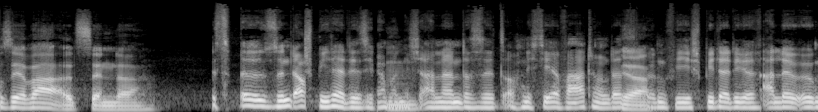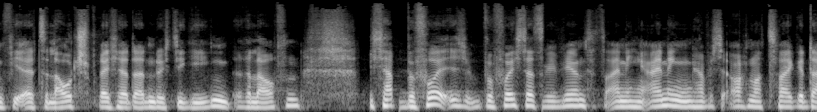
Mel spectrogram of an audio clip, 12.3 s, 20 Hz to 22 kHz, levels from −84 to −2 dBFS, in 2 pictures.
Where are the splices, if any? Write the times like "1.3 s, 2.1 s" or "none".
2.3 s, 2.8 s, 5.7 s, 7.9 s, 9.1 s, 10.2 s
